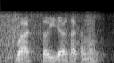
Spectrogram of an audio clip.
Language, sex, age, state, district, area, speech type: Dogri, male, 18-30, Jammu and Kashmir, Samba, rural, conversation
